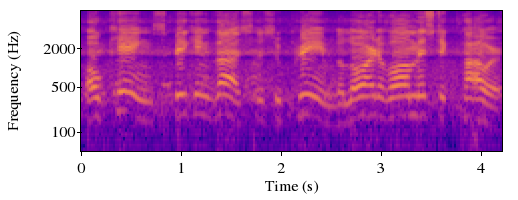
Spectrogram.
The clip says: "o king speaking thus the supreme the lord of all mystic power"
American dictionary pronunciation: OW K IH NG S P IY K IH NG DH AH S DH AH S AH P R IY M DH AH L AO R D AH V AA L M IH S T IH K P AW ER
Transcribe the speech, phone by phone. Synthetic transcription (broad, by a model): OW K IH NG S P IY K IH NG DH AH S DH AH S AH P R IY M DH AH L AO R D AH V AA L M IH S T IH K P AW ER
